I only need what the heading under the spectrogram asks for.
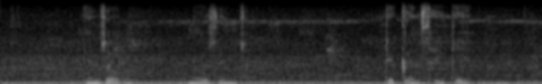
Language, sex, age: Xhosa, female, 32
